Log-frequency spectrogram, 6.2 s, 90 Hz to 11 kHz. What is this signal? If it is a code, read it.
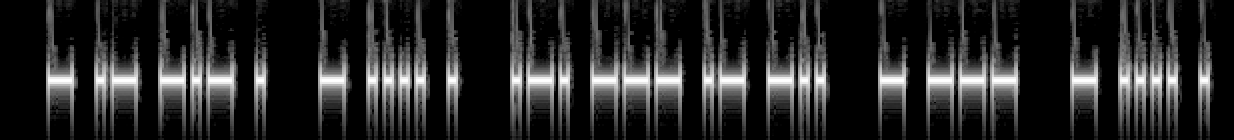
Morse code, heard as a keyed tone, about 30 wpm, 700 Hz. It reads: TAKE THE ROAD TO THE
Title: Sentences from Top 1000 Words - Review Part 2 - 30wpm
